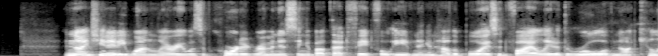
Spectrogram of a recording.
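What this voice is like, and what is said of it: Usual voice. Nothing is said of it.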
